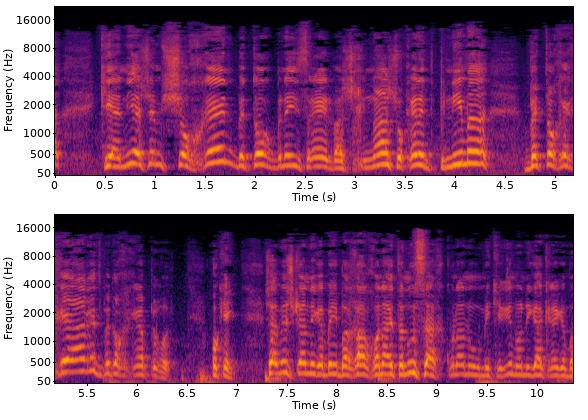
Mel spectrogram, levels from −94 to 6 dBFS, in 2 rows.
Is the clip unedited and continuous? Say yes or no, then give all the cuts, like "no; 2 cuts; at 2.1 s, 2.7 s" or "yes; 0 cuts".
yes; 0 cuts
